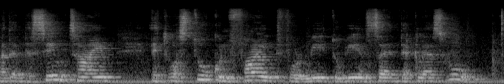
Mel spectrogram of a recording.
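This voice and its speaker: Amid noticeable background noise and audible room echo, a man with an Arabic accent speaks at a fairly high pitch with ordinary pitch variation. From Egypt (Alexandria). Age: 60s. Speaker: business consultant and motivational speaker. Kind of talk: personal life story monologue.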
